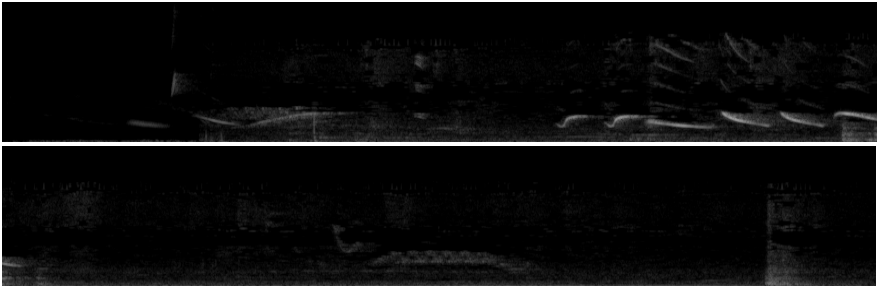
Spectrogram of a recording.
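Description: A green-winged saltator (trinca-ferro) singing: a couple of whistled notes about a second in, then a loud run of about six clear, quickly slurred whistles around the middle, followed by softer notes.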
